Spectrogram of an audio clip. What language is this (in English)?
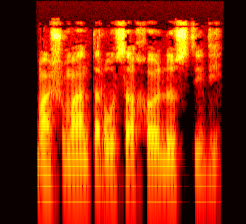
Pashto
